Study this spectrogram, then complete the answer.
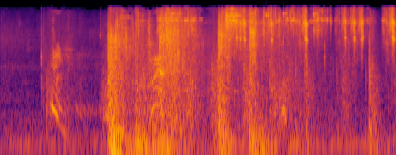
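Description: Small plastic pieces clatter and scatter across a hard floor.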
